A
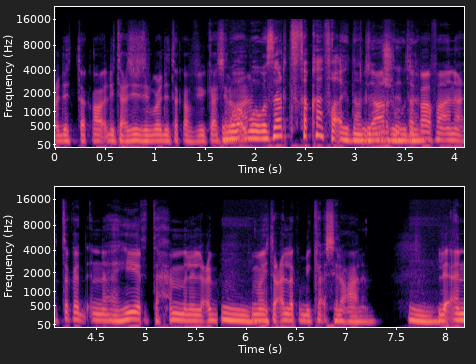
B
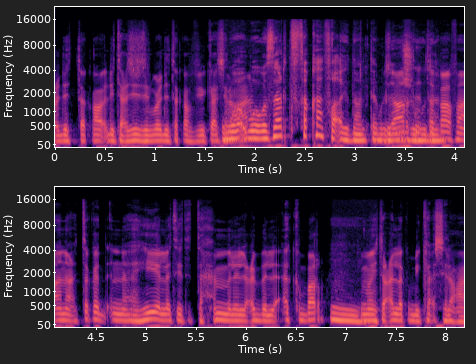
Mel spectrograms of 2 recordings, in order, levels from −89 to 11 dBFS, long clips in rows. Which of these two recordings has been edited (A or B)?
A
